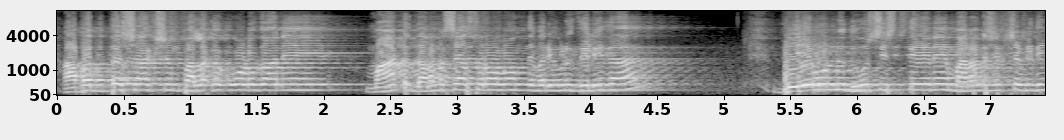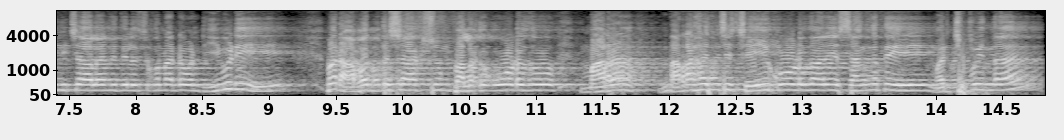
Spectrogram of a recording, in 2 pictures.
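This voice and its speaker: A man's voice: high-pitched, fairly bright tone. A man preaching a sermon with a Telugu accent, often asking his listeners short rhetorical questions. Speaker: pastor. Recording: echoey hall.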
